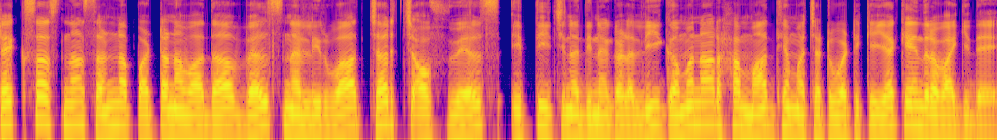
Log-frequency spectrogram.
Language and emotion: Kannada, neutral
